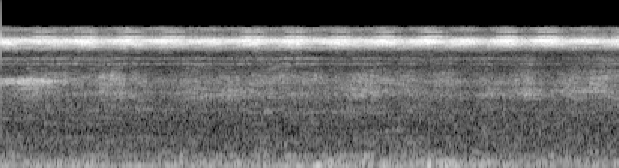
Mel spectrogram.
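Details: Cricket chirping at night: a dense, shrill high-pitched trill carries on steadily, with a faint lower chirp at the start.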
